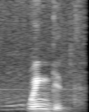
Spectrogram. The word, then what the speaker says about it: winged: on please oh yes it's winged actually but important if you see this it means winged give it adds an extra syllable on you know I for the meter winged get chariot very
